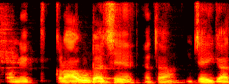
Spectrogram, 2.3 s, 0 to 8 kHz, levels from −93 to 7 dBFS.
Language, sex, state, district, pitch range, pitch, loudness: Bengali, male, West Bengal, Jalpaiguri, 110-135 Hz, 115 Hz, -17 LUFS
